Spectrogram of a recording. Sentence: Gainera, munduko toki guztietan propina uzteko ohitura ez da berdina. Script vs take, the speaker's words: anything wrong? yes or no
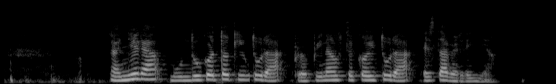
yes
